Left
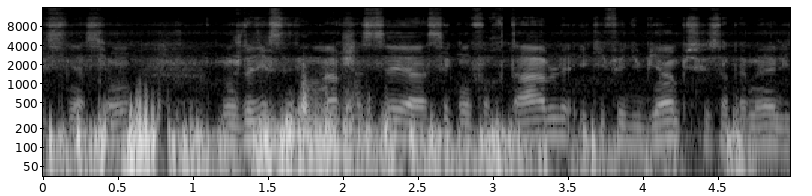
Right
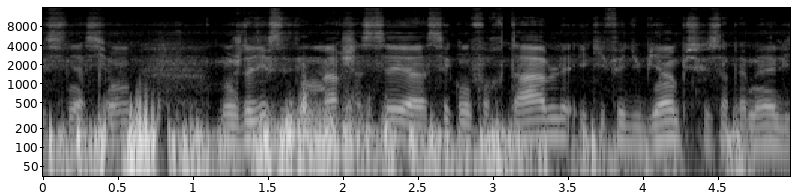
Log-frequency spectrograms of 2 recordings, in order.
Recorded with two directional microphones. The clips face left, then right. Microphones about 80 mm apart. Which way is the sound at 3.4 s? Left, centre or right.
Right.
